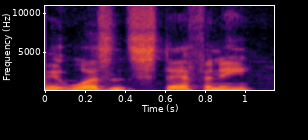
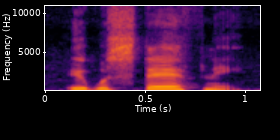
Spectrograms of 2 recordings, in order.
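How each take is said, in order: First: Said in the usual way. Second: Stephanie with a drawled Texan first vowel; Texan pronunciation. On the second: Shown as a demonstration. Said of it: "this is how she said her name".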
